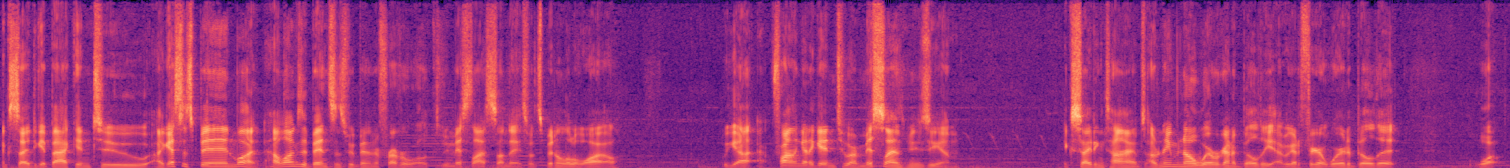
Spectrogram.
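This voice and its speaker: A man's voice: medium pitch, expressive, fast talker, a bit bright, soft background music. A man with a cold and a congested voice, chatting casually with viewers as he streams a game. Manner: chatty, rambling, greets chat by name. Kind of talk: casual live-stream chat.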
